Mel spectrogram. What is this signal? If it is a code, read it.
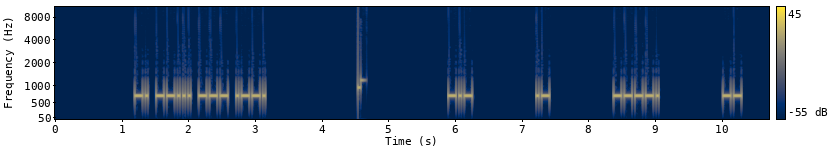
Morse code, heard as a keyed tone, about 30 wpm, spaced as for 13 wpm, 700 Hz. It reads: N7OP KA9M
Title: USA Call Signs - 4 Characters - 8x Character Spacing - 30wpm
